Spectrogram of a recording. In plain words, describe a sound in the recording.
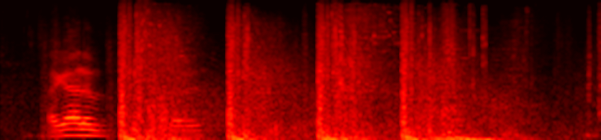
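Sniper rifle shots crack loudly, one at a time.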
